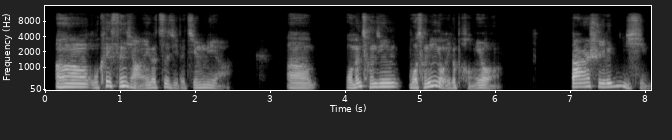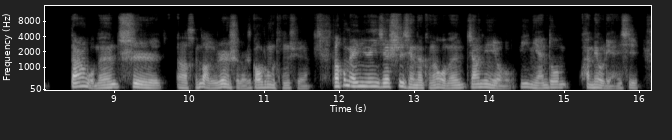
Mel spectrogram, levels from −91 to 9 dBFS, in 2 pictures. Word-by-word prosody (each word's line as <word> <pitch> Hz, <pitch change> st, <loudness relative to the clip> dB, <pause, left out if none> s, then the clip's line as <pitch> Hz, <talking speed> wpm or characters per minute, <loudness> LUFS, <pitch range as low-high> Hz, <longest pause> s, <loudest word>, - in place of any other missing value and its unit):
嗯， 145 Hz, -2 st, +5 dB
我 115 Hz, -, -2 dB
可 195 Hz, -, +1 dB
以 -, -, +5 dB
分 180 Hz, +1 st, +4 dB
享 100 Hz, -, -1 dB
一 110 Hz, -, -2 dB
个 120 Hz, -, 0 dB
自 130 Hz, +4 st, -4 dB
己 105 Hz, -3 st, -8 dB
的 100 Hz, -, -10 dB
经 115 Hz, +5 st, -3 dB
历 115 Hz, -3 st, -4 dB
啊， -, -, -15 dB, 0.8 s
呃， 105 Hz, -1 st, 0 dB, 0.4 s
我 115 Hz, -1 st, -2 dB
们 160 Hz, +5 st, +4 dB
曾 155 Hz, -4 st, +1 dB
经 160 Hz, +1 st, +4 dB
我 120 Hz, -1 st, +3 dB
曾 140 Hz, +6 st, +1 dB
经 195 Hz, +4 st, +5 dB
有 165 Hz, -, +2 dB
一 -, -, -5 dB
个 -, -, -1 dB
朋 100 Hz, 0 st, -10 dB
友。 100 Hz, -4 st, -1 dB, 1.0 s
当 155 Hz, +1 st, +8 dB
然 165 Hz, +2 st, +3 dB
是 170 Hz, -2 st, 0 dB
一 150 Hz, -, +3 dB
个 155 Hz, -, +4 dB
异 180 Hz, +1 st, -1 dB
性， 100 Hz, -3 st, -4 dB, 0.4 s
当 160 Hz, 0 st, +8 dB
然 185 Hz, -, +2 dB
我 155 Hz, -, -2 dB
们 120 Hz, +6 st, 0 dB
是， 120 Hz, -9 st, +1 dB, 0.2 s
呃， 115 Hz, -2 st, -4 dB
很 120 Hz, +5 st, -9 dB
早 155 Hz, -7 st, 0 dB
就 100 Hz, -, -5 dB
认 140 Hz, +3 st, +1 dB
识 110 Hz, -2 st, -7 dB
的， 95 Hz, -, -8 dB
是 105 Hz, -, -10 dB
高 115 Hz, +2 st, +1 dB
中 130 Hz, +1 st, -4 dB
的 -, -, -9 dB
同 105 Hz, +1 st, -10 dB
学， 95 Hz, -3 st, -13 dB, 0.3 s
到 175 Hz, -, +7 dB
后 230 Hz, -, +2 dB
面 175 Hz, -2 st, +4 dB
因 180 Hz, -, +2 dB
为 175 Hz, 0 st, +1 dB
一 175 Hz, -, +1 dB
些 165 Hz, 0 st, +3 dB
事 170 Hz, +2 st, 0 dB
情 130 Hz, -6 st, -2 dB
呢， 110 Hz, -, 0 dB
可 110 Hz, 0 st, -9 dB
能 120 Hz, +3 st, -2 dB
我 115 Hz, -, +1 dB
们 110 Hz, +4 st, -3 dB
将 135 Hz, +1 st, -1 dB
近 140 Hz, -3 st, -1 dB
有 90 Hz, -4 st, -6 dB
1 150 Hz, 0 st, -4 dB
年 110 Hz, -5 st, -4 dB
多 130 Hz, +2 st, -2 dB, 0.2 s
快 130 Hz, -, -7 dB
没 120 Hz, -, -2 dB
有 115 Hz, -4 st, -1 dB
联 95 Hz, -1 st, -10 dB
系， 105 Hz, +1 st, -8 dB
120 Hz, 280 characters per minute, -24 LUFS, 105-155 Hz, 1.0 s, 当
